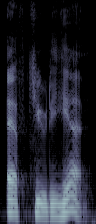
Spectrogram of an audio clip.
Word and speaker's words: FQDN: In this case, we're using it correctly because the FQDN is pronounced FQDN instead of a word there.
